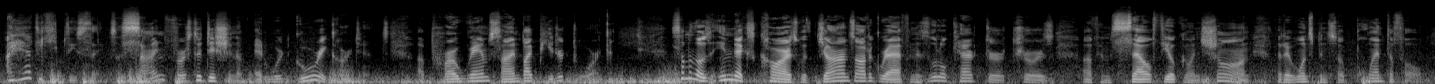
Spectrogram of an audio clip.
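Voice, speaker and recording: A man's voice: medium pitch, noisy background. A man reading scripted, surreal first-person stories as an audiobook narrator, on a home recording.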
